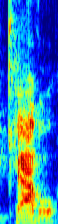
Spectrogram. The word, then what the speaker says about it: Cavill: it it's this custom henry cavill i think i'm saying it right this time it rhymes with travel bust and believe it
